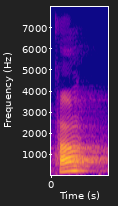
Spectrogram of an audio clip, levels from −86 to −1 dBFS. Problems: constant background noise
